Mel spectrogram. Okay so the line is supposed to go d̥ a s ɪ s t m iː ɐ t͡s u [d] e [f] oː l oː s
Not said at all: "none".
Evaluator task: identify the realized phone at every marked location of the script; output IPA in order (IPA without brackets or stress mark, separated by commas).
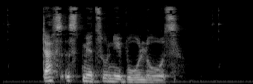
n, v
